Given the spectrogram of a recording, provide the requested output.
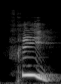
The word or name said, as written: fri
